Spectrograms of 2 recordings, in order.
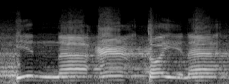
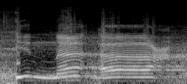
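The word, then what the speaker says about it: إِنَّا أَعْطَيْنَاكَ: Maka tidak boleh kita membaca inna aina ya, Pak ya. Inna aina enggak boleh ya. Setiap huruf harus diberikan haknya. Maka berikan hak hamzah di sana. Inna a inna a ya. Inna a' inna a. Ya, jadi enggak boleh inna aina enggak boleh ya harus inna inna.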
